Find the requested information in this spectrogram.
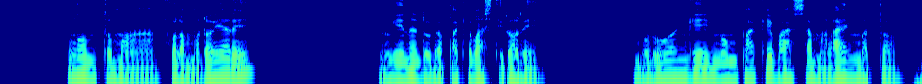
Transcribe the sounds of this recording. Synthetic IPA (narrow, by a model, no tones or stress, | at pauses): ŋɔmt̪omafolamodojaɾe | ŋɡenaduɡapakebast̪idoɾe | boluwaŋɡeŋɔmpakebaasamalaɛŋbat̪o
